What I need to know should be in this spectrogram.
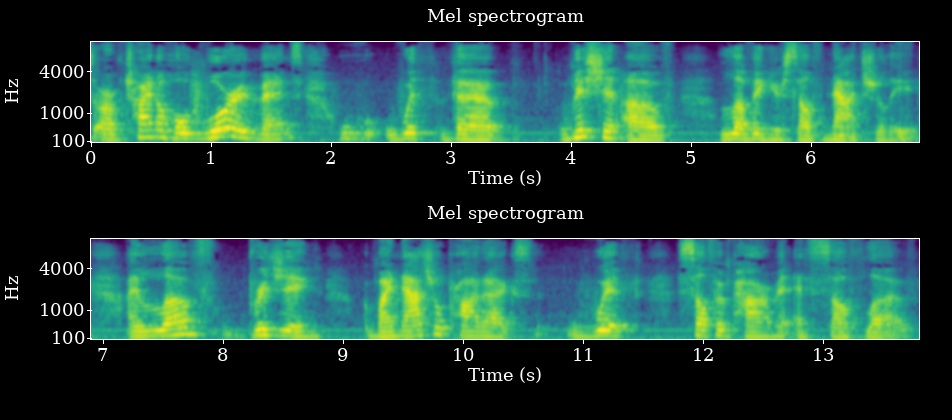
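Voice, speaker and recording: A middle-aged woman, originally from Trinidad and Tobago, speaking earnestly as a business owner in a pitch video, now and then restarting a phrase. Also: takes it slowly, a little hiss or hum. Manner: earnest and heartfelt, with some restarts.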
